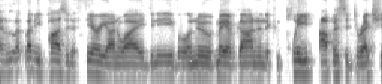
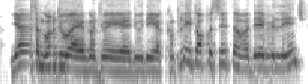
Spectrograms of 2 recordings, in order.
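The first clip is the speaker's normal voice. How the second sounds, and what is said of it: Put-on French accent. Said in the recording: “rehearsed that French accent for seven months ... I've heard ... four accents today, and they were all decent”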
